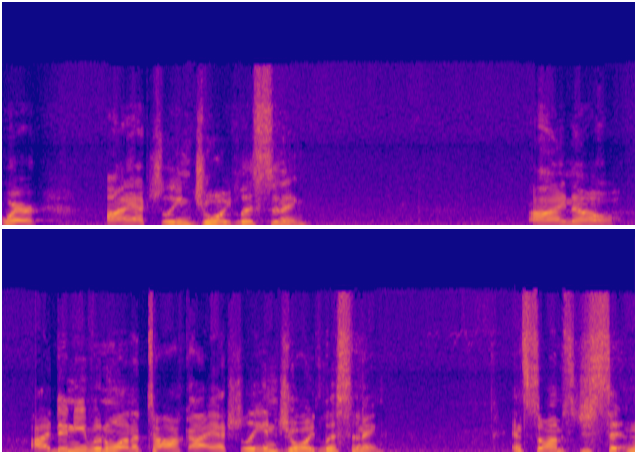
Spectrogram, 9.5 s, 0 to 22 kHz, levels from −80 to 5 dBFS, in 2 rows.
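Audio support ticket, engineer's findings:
Gain pumping throughout: gain swing around 15 dB. Likely cause: input gain far too high, fast limiter pulling it down. Distinct from a noise gate, since pumping swells background rather than cutting it; room noise sits about 40 dB below speech.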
